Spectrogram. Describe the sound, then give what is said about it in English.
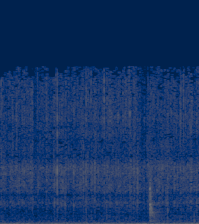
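A burger patty fries in a pan over heat turned up to just under medium, giving a faint, steady sizzle and crackle throughout with a brief tap partway through. “All right, we're going to flip some of our burger. Turn the heat back up.”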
